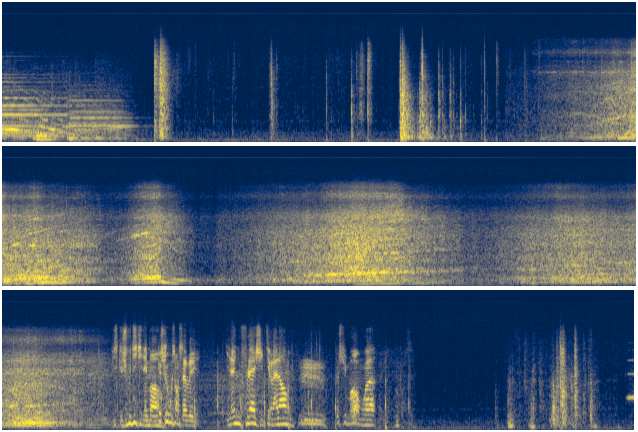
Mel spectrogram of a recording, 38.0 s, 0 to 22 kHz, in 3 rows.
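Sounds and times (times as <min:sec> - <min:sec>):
bang: 0:03.0 - 0:03.5
cars driving past: 0:10.8 - 0:16.6, 0:17.3 - 0:27.6.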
